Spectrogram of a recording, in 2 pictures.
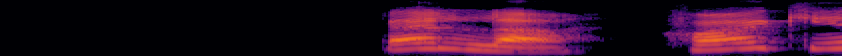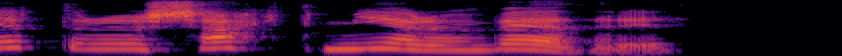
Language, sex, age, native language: Icelandic, female, 30-39, Swedish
